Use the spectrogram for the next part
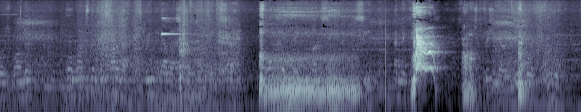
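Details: A Scottish Terrier barks at an Xbox CD tray with sharp, gruff barks and low growls, with people talking in the background.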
